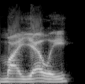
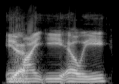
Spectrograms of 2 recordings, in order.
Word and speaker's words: Miele: The best thing to do is to have a HEPA vacuum, which there's one called Myeli, which is one I just purchased. It's Miele. Yeah, it's really actually, cool.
